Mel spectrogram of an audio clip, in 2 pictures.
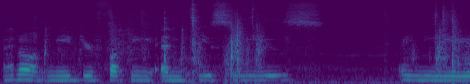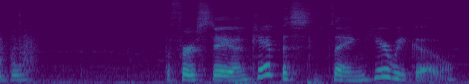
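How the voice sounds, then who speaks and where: A woman's voice: mid-range voice, measured pace, over music. A woman hosting and running a tabletop role-playing game as game master, talking loosely with plenty of ums and uhs. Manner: loose, hesitant, many fillers.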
